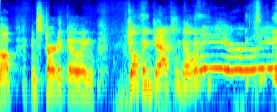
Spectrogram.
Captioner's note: wailing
